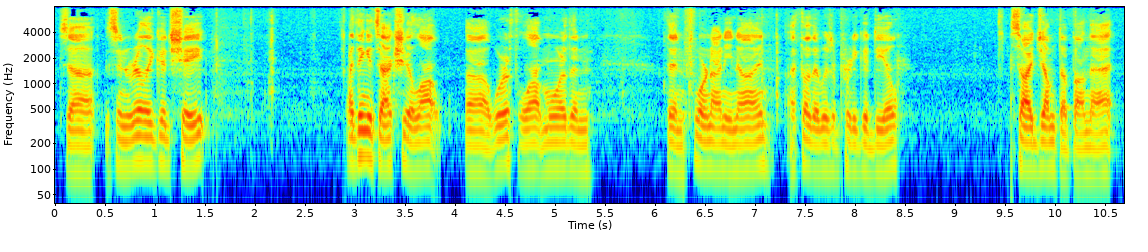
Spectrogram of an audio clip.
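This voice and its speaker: A man with a lowish voice that is going hoarse, clearing his throat now and then. He rambles in an easygoing, enthusiastic way, full of ums and uhs, like someone showing off his latest finds on camera. He is recorded indoors by a camera mic while his hands work on a table. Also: steady tone, moderate pace, pauses often, darkish tone. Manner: rambling, filler-heavy, enthusiastic. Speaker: retro game collector vlogger. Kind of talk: casual unboxing vlog. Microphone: camera mic off-screen, hands on table.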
